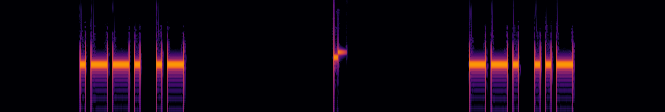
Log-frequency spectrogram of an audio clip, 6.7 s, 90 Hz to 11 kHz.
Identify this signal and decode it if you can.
Morse code, heard as a keyed tone, about 22 wpm, 700 Hz. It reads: PA GU
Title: Top Two Letter Combinations in Words 22wpm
